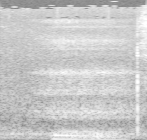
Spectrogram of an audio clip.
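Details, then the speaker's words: A female cougar asleep and snoring; her snores are said to be much louder in real life. A low, buzzing snore on a breath over room hiss, then a short snort; snoring. "um what's your hearing or the loud snores of the Bobby Ray cougar her snores are much much louder in real life"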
